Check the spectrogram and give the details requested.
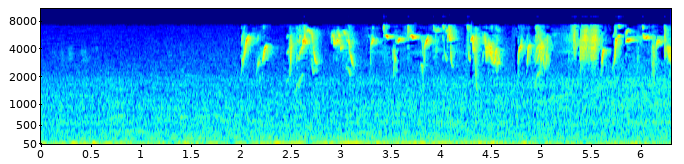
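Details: European goldfinch, silent for two seconds, then launching into a lively run of high, jangling twitters and short buzzy notes that continues to the end.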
